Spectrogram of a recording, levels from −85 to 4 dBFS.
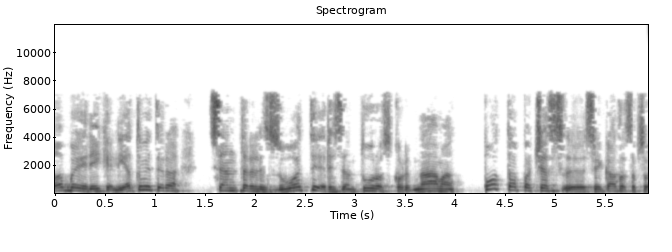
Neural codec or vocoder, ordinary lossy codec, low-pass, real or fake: none; MP3, 32 kbps; 7.2 kHz; real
